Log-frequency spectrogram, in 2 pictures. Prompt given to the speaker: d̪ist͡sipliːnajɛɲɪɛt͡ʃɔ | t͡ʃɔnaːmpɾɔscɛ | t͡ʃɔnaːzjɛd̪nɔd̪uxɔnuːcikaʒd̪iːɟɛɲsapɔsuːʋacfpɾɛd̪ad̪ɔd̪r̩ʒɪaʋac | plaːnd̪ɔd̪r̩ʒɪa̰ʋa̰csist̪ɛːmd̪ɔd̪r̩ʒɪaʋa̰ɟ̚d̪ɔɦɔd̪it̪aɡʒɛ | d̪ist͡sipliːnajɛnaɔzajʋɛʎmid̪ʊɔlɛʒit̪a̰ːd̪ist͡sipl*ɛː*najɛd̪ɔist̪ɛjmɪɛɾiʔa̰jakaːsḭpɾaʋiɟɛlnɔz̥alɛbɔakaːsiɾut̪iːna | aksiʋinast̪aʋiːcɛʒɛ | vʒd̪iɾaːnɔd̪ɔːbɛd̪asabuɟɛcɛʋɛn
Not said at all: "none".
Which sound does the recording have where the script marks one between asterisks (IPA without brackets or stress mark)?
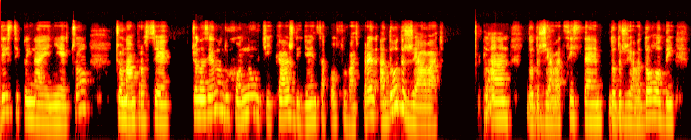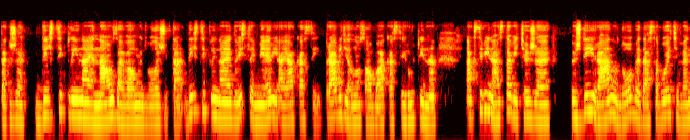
iː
